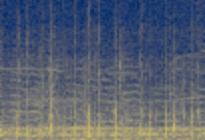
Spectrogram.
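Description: Crowd applauding: a dense patter of many handclaps, with a steady high tone held through it.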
